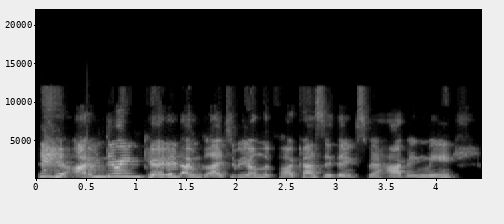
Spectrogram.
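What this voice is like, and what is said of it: Australian accent. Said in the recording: “as you can tell, I have a bit of an accent. So I'm originally from Australia”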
